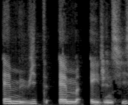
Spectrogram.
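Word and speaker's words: M8M Agency: Alors, on prononce bien M8 M Agency. C'est ça exactement.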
